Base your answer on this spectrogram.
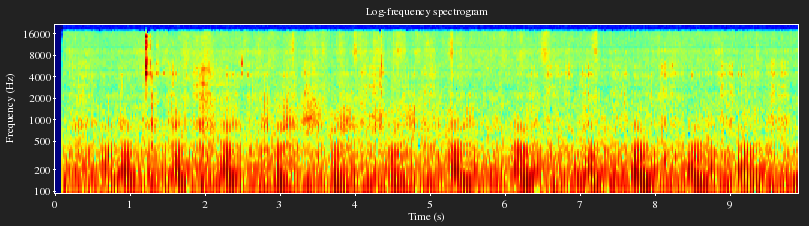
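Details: Domestic cat purring while bonding with its owner at 11:07 pm on March 25, 2019; a steady low rumble swells and fades in breath cycles roughly every 0.8 seconds, with faint soft clicks above.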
